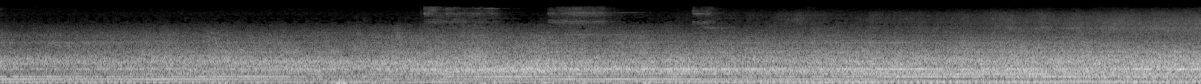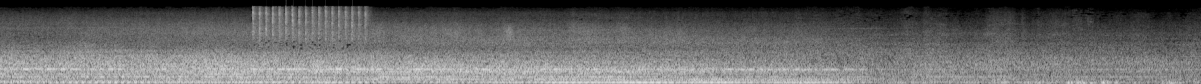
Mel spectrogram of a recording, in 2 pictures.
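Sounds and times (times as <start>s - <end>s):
locomotive whine: 0.0s - 24.0s
rapid high clicking: 14.5s - 15.9s.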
